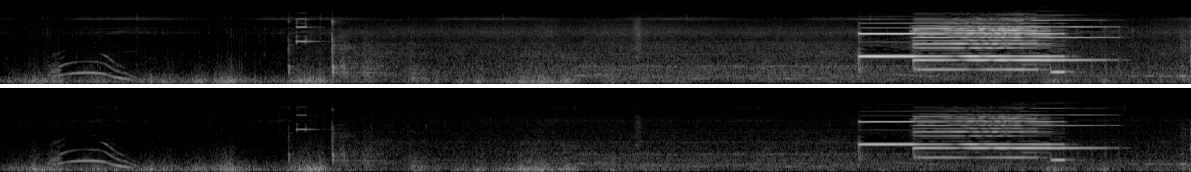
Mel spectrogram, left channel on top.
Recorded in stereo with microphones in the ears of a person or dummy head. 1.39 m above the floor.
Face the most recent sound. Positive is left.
turn(degrees=55)  # may be behind; listen again after turning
